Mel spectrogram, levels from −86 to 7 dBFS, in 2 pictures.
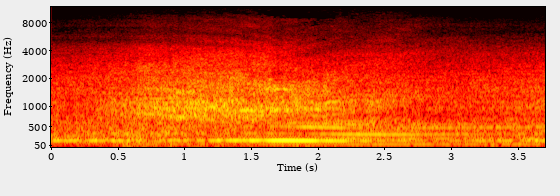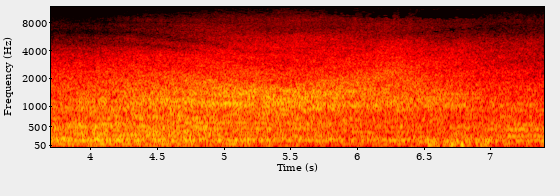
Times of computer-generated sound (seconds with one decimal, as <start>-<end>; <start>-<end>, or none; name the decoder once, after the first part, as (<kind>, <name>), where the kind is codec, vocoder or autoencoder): none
